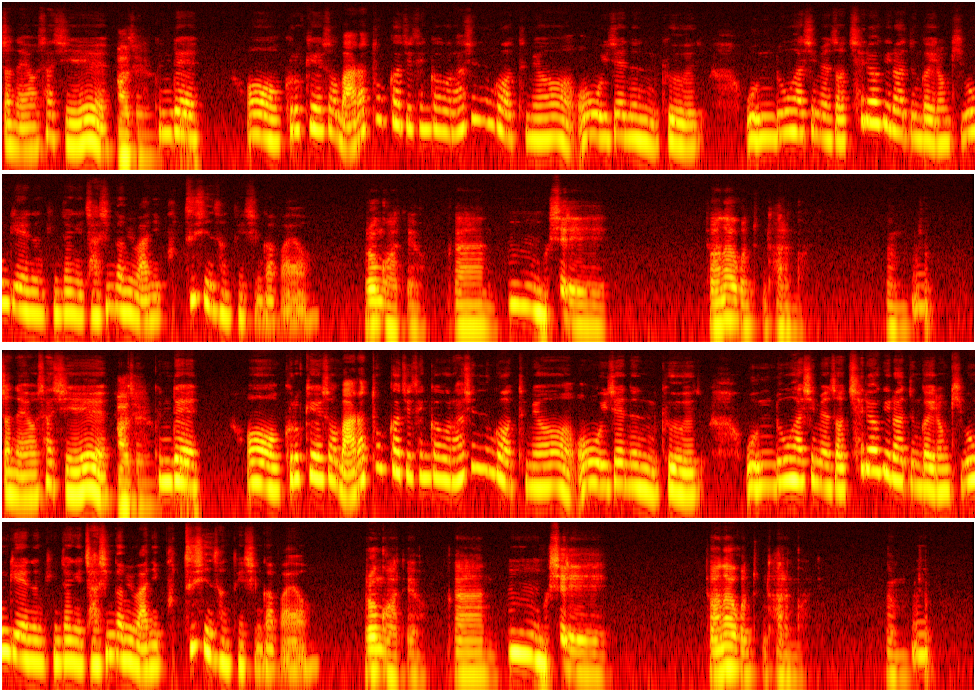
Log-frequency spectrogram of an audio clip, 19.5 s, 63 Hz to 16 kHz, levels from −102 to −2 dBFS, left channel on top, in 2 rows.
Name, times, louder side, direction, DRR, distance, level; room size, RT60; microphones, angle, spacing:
voice 1, 0.0-1.1 1.6-2.0 2.5-11.3 11.6-12.9 14.8-15.2 18.8-19.0, right 3 dB, 80° right, 0.8 m, -30 dB
voice 2, 1.2-1.6 13.4-14.0 14.3-14.7 15.2-15.8 16.8-17.8 18.6-19.0, right 1 dB, 40° right, 1.3 m, -33 dB
4.7 x 4.2 x 2.4 m
head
